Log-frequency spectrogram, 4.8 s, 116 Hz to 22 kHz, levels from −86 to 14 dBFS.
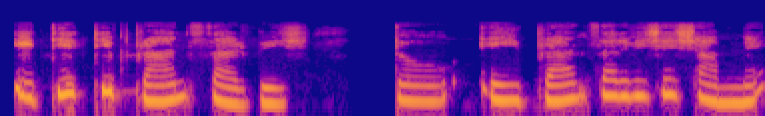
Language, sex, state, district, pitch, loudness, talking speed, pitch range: Bengali, male, West Bengal, North 24 Parganas, 250 Hz, -17 LUFS, 125 wpm, 235-290 Hz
